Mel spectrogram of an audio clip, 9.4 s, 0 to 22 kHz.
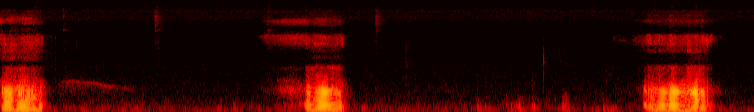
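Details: Sleeping baby pug puppy named Molly: three loud, voiced snoring breaths spaced several seconds apart in a quiet room, about 13 a minute. Snoring.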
